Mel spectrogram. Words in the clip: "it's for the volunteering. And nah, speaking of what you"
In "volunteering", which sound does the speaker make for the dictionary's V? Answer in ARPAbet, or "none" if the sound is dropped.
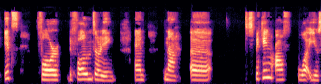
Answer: F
